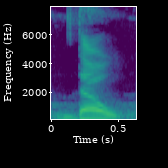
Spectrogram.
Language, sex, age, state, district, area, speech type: Bodo, female, 30-45, Assam, Kokrajhar, rural, read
